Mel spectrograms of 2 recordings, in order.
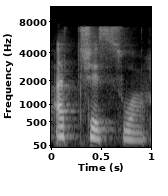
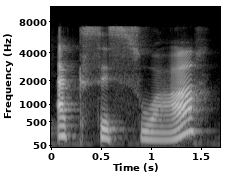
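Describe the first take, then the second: First: The double C is not said as 'ks'. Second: The double C is said as 'ks'. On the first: The speaker calls it wrong. "ce n'est pas accessoire" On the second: The speaker calls it right.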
